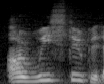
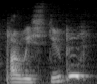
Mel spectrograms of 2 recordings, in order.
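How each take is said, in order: First: Said in the usual way. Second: "are we stupid?" louder, rising on "stupid"; louder rising question. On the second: Real, not acted. Reviewer asks viewers in loud rising disbelief.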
